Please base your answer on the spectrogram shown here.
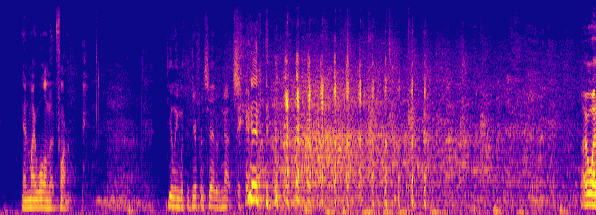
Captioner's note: laughter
